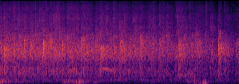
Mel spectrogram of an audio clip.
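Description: An audience applauds for those baptized this week, a dense, continuous patter of many hands clapping at an even level, with a faint murmur of voices mixed into the crowd noise.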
